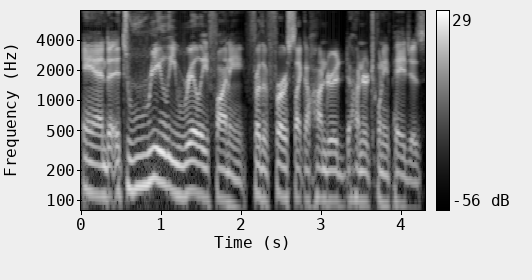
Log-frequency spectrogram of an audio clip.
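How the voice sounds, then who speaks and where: Speaking at a fairly quick pace, a man with an unremarkable speaking voice and a fairly low pitch uses lively intonation in a very clean recording with a silent background. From West Texas. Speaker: film producer. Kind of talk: casual chat.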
